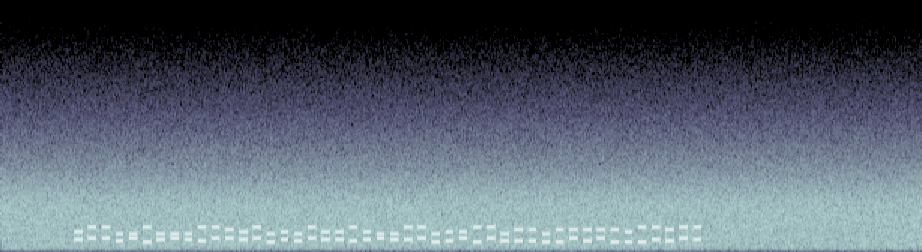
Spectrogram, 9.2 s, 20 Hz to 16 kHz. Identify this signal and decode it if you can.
DTMF, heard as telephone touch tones, dialled by machine, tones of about 80 ms, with radio hiss. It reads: 8DD4*A7*7BD#8D184D88B8*7CD150AD46613#6#32AC6DC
